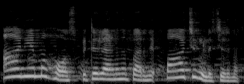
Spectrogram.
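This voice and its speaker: Woman as young man, caring, joking, warm, lively. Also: sits high, quick pace. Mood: teasing. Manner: joking, gently scolding.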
